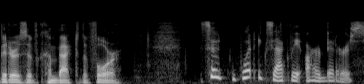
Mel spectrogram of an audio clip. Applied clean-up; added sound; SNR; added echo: none; none; none; none.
